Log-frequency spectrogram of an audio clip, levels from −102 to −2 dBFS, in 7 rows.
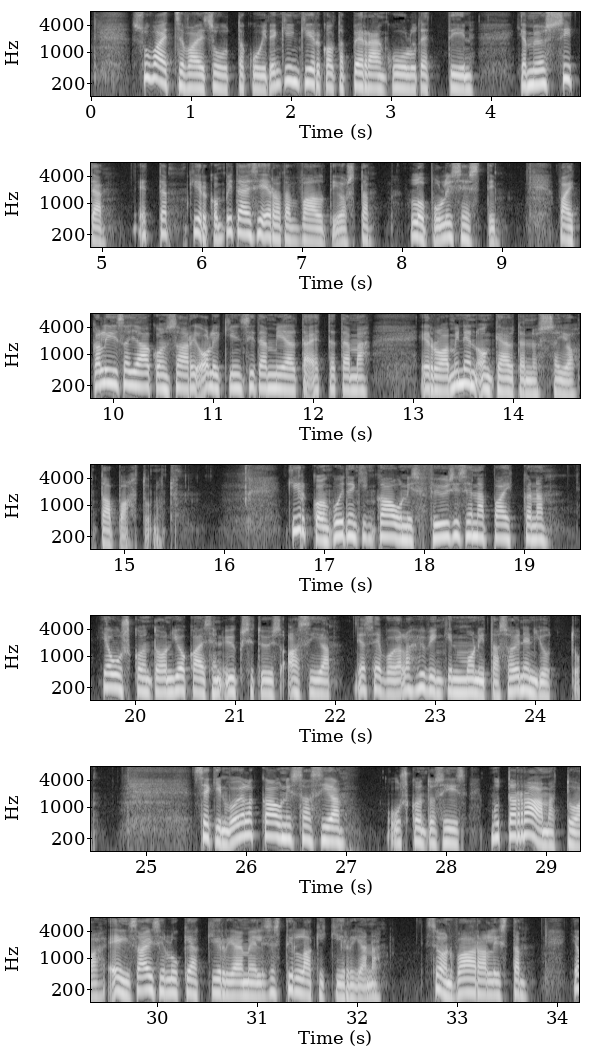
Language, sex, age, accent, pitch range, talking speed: Finnish, female, 30-49, native, 150-190 Hz, 110 wpm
